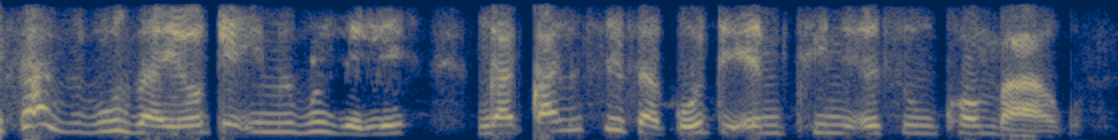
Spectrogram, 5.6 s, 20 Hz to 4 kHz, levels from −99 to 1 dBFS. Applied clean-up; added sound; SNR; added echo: neural mask model Resemble Enhance denoiser.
